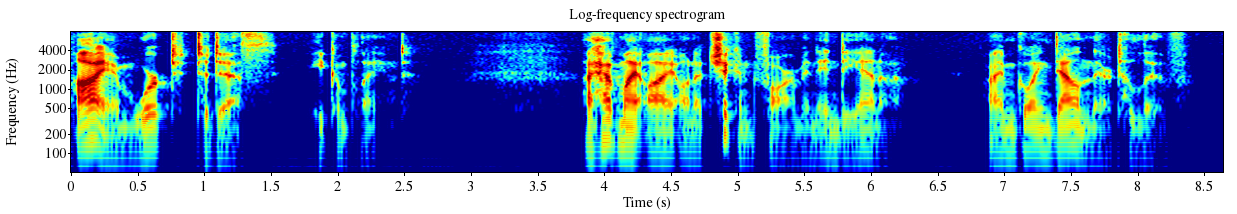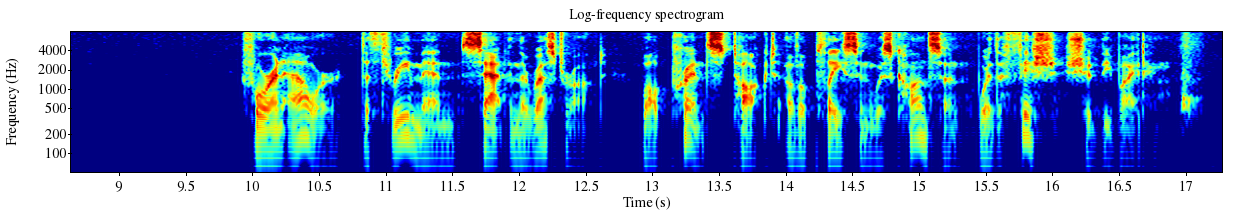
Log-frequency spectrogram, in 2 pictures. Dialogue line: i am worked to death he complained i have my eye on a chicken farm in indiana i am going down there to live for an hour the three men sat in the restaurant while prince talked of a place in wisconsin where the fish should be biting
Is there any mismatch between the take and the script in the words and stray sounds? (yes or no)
yes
